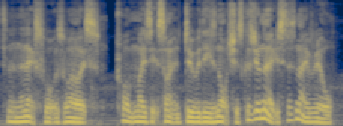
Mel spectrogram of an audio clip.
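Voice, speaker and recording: A man's voice: fairly low pitch, fast, breathy edge. A man giving casual gameplay commentary, rambling wryly as he thinks aloud while playing. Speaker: game reviewer and player.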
